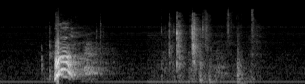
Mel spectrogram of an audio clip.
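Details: A Beagle barks at sound effects played from a computer: one loud, ringing bark, then quieter, clipped sounds over a low hum.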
